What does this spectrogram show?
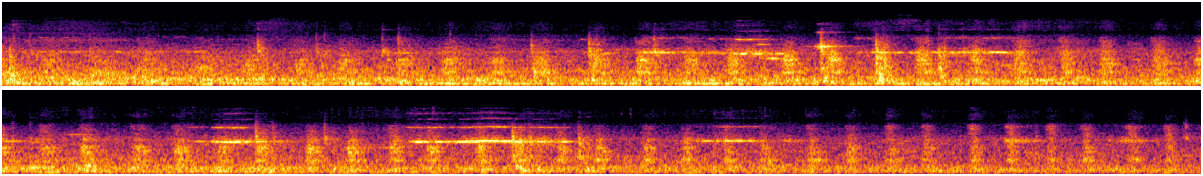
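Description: Miniature railway train running on its track: a steady run of wheel clicks over the rail joints, with several short, high wheel squeals in the middle. It gets quieter near the end.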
